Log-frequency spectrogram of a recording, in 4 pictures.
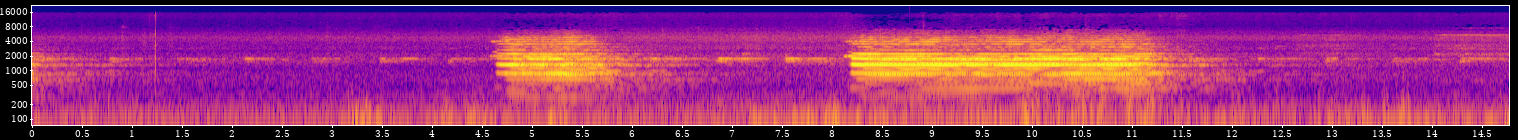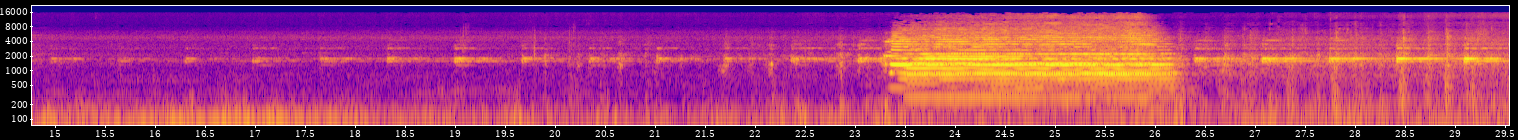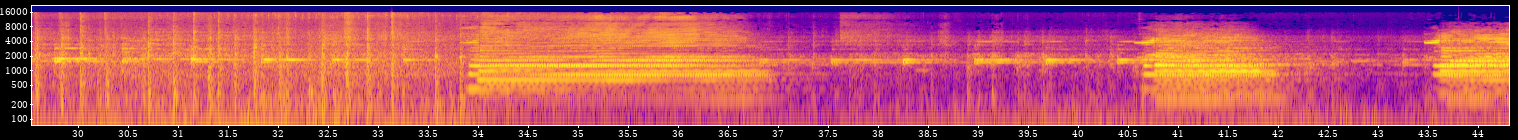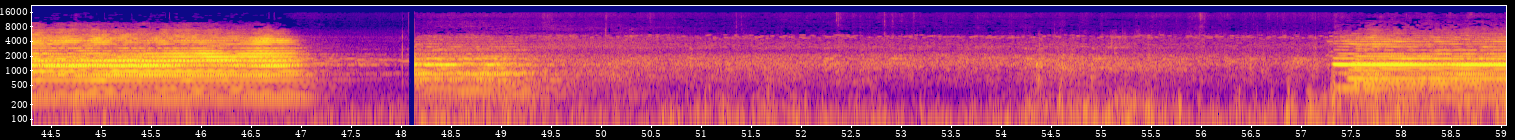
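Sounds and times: train air horn blasts: 0:00.0 - 0:00.8, 0:04.6 - 0:06.7, 0:08.1 - 0:12.2, 0:23.3 - 0:26.4, 0:33.8 - 0:37.2, 0:40.6 - 0:42.4, 0:43.5 - 0:49.8, 0:57.3 - 0:59.0
railcar engine rumbling: 0:00.0 - 0:59.0
wheels clattering over rails: 0:24.5 - 0:34.7, 0:36.9 - 0:43.6.

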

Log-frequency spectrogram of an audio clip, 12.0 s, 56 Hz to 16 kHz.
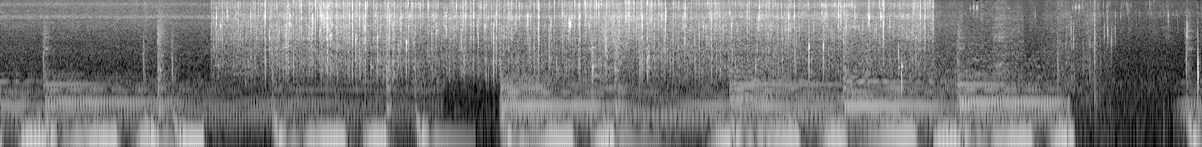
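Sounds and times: background music low notes: 0:00.0 - 0:11.0, 0:11.6 - 0:12.0
onions sizzling in oil: 0:02.1 - 0:09.4
wooden spoon stirring: 0:02.1 - 0:09.4, 0:10.6 - 0:11.3.

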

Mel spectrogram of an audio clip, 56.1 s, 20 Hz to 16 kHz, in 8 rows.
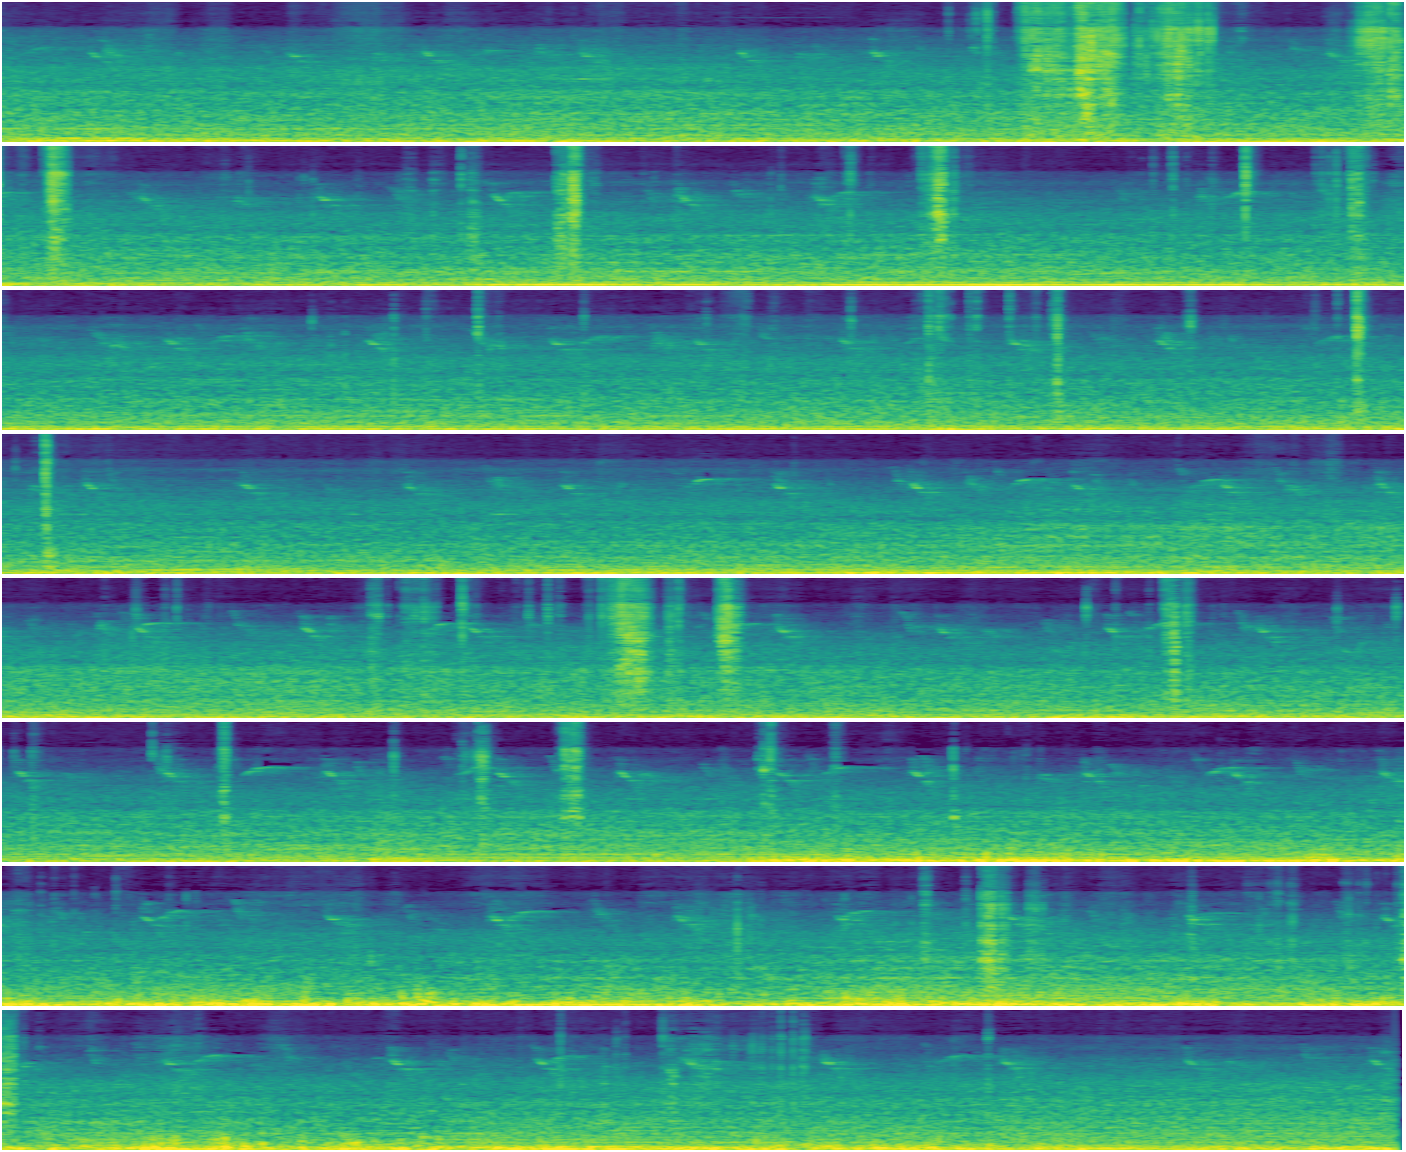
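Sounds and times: small birds chirping: 0:00.0 - 0:56.0
fabric snipping and tearing: 0:04.9 - 0:07.5.

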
